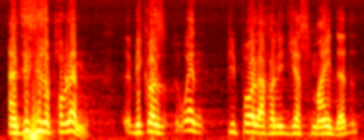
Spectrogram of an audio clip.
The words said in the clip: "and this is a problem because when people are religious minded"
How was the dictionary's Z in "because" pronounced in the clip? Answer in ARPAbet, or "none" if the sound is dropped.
Z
